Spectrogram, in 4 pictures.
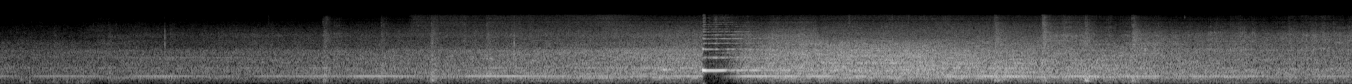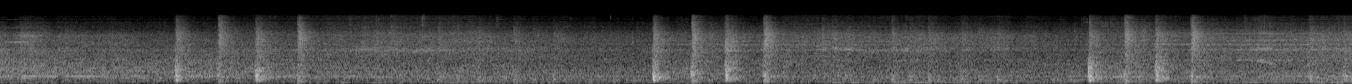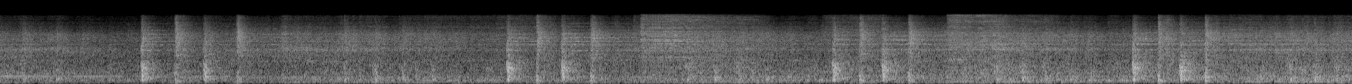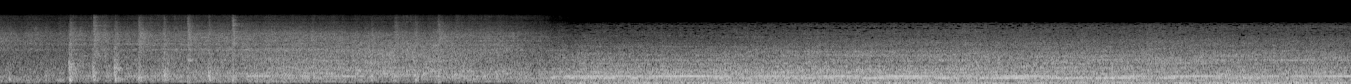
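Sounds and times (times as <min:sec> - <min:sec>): train power car hum: 0:00.0 - 0:54.0
train wheels clickety-clack: 0:09.8 - 0:14.3, 0:15.2 - 0:45.8.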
